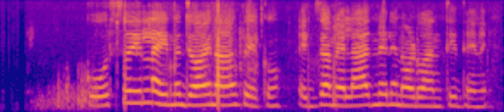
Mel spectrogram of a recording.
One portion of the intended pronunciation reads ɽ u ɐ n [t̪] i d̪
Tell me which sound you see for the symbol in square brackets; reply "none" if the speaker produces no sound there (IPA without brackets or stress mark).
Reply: t̪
